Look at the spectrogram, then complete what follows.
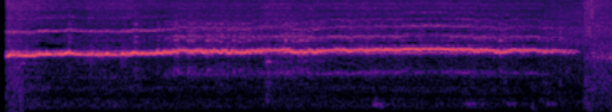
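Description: A whistling kettle sounds one loud, steady high-pitched note with a faint breathy hiss, holding almost unchanged for about three seconds before cutting off abruptly. No one speaks.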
